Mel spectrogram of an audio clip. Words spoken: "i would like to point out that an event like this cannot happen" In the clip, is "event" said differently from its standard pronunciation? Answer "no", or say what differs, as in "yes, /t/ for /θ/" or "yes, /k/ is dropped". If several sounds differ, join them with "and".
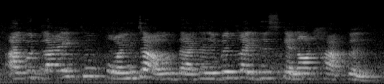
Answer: yes, /b/ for /v/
